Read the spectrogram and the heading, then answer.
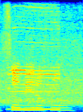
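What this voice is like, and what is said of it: Tearful, strained ghostly old-lady voice. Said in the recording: “Making me lose my voice ... you sound like a 19th century ghost. ... I was crying ... Like an old lady.”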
